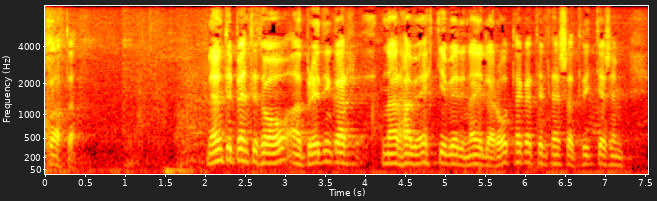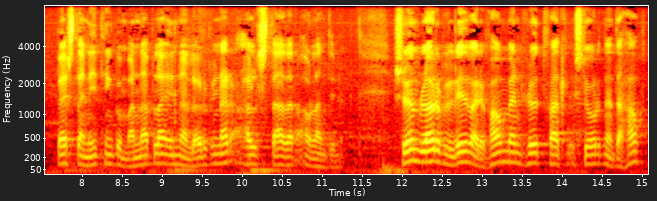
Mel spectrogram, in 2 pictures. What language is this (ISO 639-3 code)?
isl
